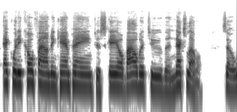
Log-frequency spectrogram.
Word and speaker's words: Baobab: So, first, let me correct the pronunciation, which is Baobab.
